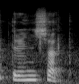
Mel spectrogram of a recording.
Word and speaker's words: त्रिंशत्: 31 को एक त्रिंशत, त्रिंशत इसका उच्चारण होता है त्रिंशत, और 32 को द्वात्रिंशत,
